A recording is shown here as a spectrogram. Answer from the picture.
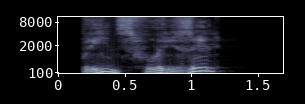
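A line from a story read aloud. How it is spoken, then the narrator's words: Astonished exclamation. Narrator (Russian): воскликнул пораженный Брэкенбери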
